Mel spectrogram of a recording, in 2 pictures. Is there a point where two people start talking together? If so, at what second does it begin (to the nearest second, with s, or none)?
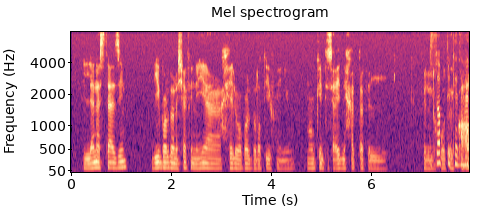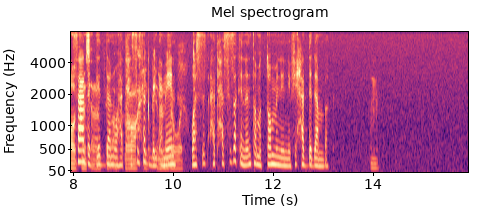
7 s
